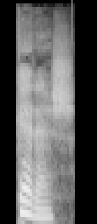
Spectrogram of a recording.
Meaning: 1. to look for; to seek; to search for 2. to earn (to receive payment for work)
- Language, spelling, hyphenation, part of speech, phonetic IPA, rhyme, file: Hungarian, keres, ke‧res, verb, [ˈkɛrɛʃ], -ɛʃ, Hu-keres.ogg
